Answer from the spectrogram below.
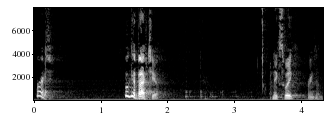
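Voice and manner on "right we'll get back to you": Irish caller backing off; reply in an Irish accent. Acted. Paddy after hearing Kim's numbers, Irish accent. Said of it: "I do do an Irish accent".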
